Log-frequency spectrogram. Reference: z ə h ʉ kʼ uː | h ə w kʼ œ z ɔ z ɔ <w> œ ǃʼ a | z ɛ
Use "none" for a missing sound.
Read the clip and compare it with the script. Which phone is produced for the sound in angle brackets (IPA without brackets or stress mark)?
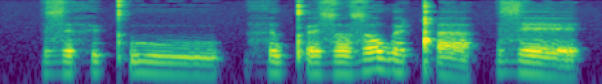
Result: w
